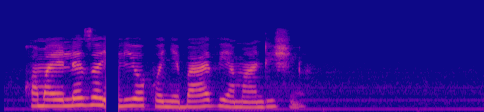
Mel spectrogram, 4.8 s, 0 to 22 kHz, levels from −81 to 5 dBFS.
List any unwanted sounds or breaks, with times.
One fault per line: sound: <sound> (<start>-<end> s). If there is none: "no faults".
sound: dropout (1.1-1.2 s)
